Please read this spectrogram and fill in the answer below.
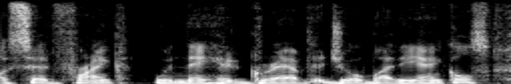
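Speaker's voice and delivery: plain reading voice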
